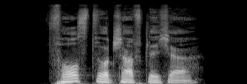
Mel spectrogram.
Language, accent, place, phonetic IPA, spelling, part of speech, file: German, Germany, Berlin, [ˈfɔʁstvɪʁtˌʃaftlɪçɐ], forstwirtschaftlicher, adjective, De-forstwirtschaftlicher.ogg
- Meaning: inflection of forstwirtschaftlich: 1. strong/mixed nominative masculine singular 2. strong genitive/dative feminine singular 3. strong genitive plural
